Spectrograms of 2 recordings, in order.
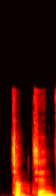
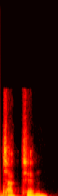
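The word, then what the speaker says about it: ཕྱག་ཆེན: That's why this is called chakchen. Because the rule is if there is a yatak on the second, then it becomes this sound.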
